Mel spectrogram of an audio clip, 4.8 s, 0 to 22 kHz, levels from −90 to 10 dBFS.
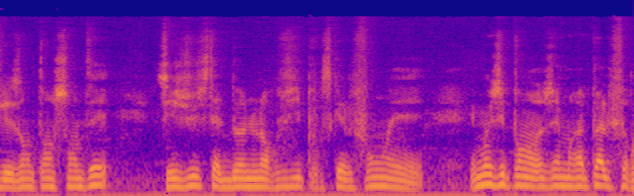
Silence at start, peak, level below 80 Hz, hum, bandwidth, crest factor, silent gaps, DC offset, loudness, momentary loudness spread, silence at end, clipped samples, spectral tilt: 0 s; -4 dBFS; -50 dBFS; none; 16.5 kHz; 14 dB; none; 1%; -18 LUFS; 6 LU; 0 s; under 0.1%; -5.5 dB/octave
